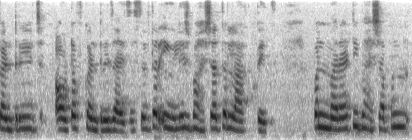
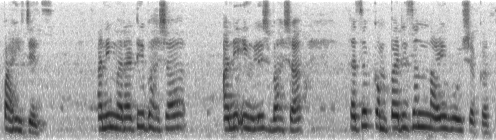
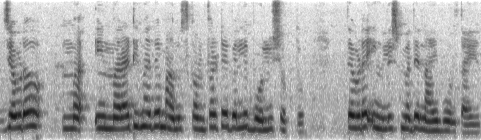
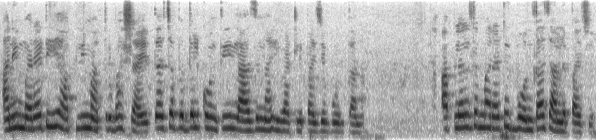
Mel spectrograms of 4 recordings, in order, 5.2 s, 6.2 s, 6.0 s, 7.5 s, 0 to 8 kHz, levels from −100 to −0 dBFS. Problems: constant background noise, background conversations at intervals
